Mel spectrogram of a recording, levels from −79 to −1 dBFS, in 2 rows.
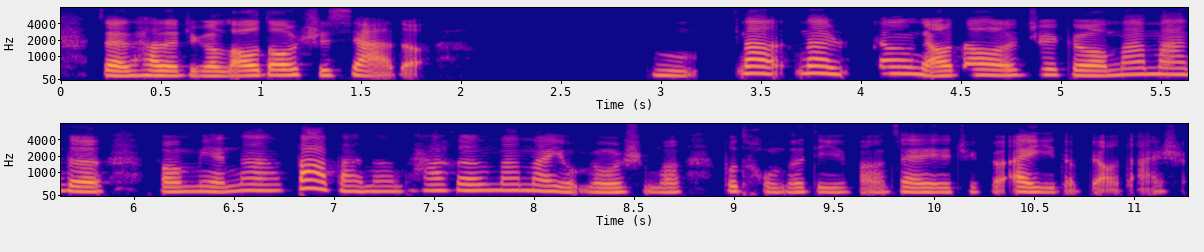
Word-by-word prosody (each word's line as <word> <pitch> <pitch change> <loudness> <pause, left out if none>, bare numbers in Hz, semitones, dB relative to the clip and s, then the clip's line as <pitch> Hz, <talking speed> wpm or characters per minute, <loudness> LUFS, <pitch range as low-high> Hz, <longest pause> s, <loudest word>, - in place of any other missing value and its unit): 在 200 -3 +4
她 210 0 +3
的 200 -1 +6
这 205 - -5
个 190 - +4
唠 205 +2 +5
叨 220 +1 +5
之 220 -2 -3
下 210 0 +1
的。 - - -6 1.1
嗯， 205 -3 -4 0.2
那 290 -1 +4
那 295 -1 +3 0.2
刚 280 0 0
刚 275 -1 +1
聊 200 -3 +4
到 220 0 +2
这 230 +1 -4
个 210 -3 +3
妈 245 +4 0
妈 260 -1 +1
的 205 -4 +2 0.2
方 195 0 +1
面， 205 -1 -1
那 245 0 -1
爸 330 +5 +4
爸 220 -7 -2
呢？ 210 0 -4
他 245 +2 -4
和 250 0 0
妈 250 0 -1
妈 245 -3 0
有 195 -4 -1
没 180 -2 -3
有 175 +1 +1
什 185 - -10
么 180 +1 -4 0.2
不 215 - -2
同 185 -3 -8
的 180 0 -2
地 180 -1 -6
方， 185 - -8
在 180 -2 0
这 180 - -13
个 185 - -8
爱 200 - +2
意 185 -1 -1
的 - - -11
表 - - -8
达 - - -13
上？ - - -17
210 Hz, 270 characters per minute, -24 LUFS, 195-245 Hz, 1.1 s, 的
